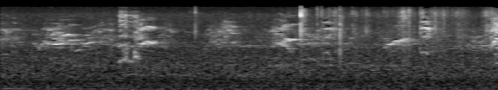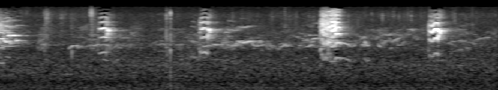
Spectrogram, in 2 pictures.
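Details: Rainbow lorikeets in backyard trees in the city of Adelaide: harsh, screechy chirps in short bursts about once a second, the strongest ones near the end, over a steady low background hum.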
